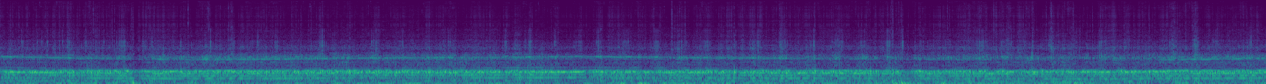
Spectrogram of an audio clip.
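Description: Snowmobile engine running at a steady cruising speed, its pitch dipping slightly early on and easing back up, with no sharp revs or stops.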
